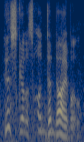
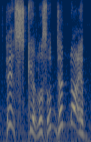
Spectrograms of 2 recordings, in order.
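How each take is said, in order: First: Louder, plainer heroic delivery; just state it heroically. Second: Loud, high, booming cartoon hero; Tony the Tiger voice. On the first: Acted. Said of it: "Tony, yeah, it's gotta go". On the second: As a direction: boom it out like a cereal-box tiger. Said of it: "Tony the Tiger-esque voice".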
